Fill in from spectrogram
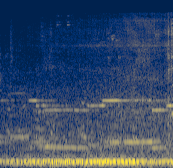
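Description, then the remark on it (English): An unpainted metal ice cream truck drives alongside people walking on narrow concrete streets of a town in Cuba on an early morning, its steady low engine rumble carrying a thin, faint jingle of sustained melody tones over the top for several seconds. “Out of nowhere, an unpainted metal ice cream truck appears, drives alongside them.”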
